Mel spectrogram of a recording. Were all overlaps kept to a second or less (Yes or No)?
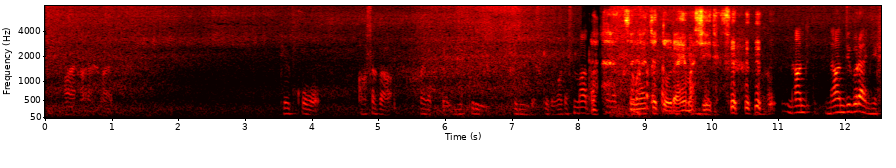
No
